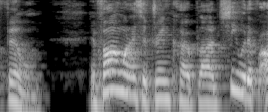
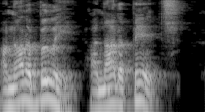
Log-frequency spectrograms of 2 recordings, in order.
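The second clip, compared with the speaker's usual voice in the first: ordinary delivery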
